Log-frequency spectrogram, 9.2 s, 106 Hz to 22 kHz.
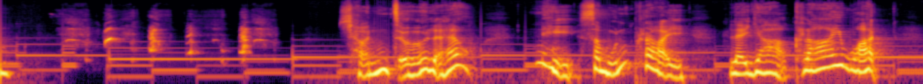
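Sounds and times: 
puppy whimpering in short high yelps: 0:00.6 - 0:02.8
speech: 0:03.5 - 0:04.8, 0:05.4 - 0:08.9.

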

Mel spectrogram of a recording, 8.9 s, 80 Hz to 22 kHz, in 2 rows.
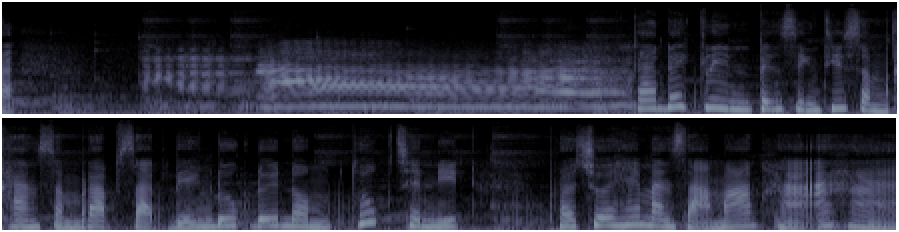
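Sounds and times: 
cow mooing: 0:00.7 - 0:03.4
speech: 0:03.3 - 0:08.9.

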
